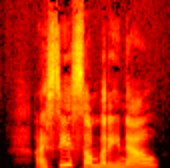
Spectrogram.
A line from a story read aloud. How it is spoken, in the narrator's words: she exclaimed at last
